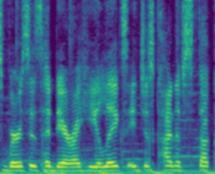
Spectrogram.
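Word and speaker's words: Hedera helix: plants to grow indoors I like to say hedra Helix versus hadera Helix it just kind of stuck along this video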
